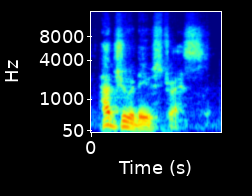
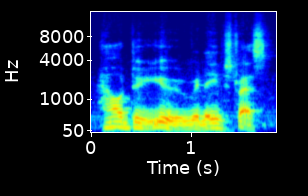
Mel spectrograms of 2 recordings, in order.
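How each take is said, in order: First: Connected-speech take of "How do you relieve stress"; reduced linked form. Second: "How do you" in full, each word distinct, before relieve stress; unreduced "do you" in the question; careful, measured citation take of "How do you relieve stress"; full careful form. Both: Shown as a demonstration. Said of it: "let's think about that pronunciation".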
